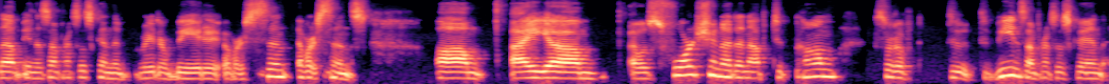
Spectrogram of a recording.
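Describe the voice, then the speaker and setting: A middle-aged woman from Ukraine, a guest in an interview, talking with many pauses, fillers and restarts. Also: deep voice. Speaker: guest, tech executive. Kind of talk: conversational interview.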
